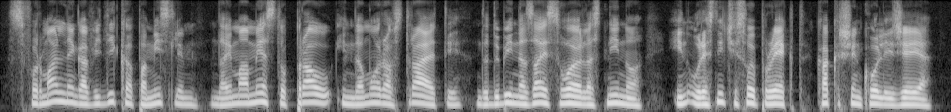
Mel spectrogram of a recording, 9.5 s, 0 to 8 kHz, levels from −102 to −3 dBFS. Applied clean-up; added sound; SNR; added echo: none; none; none; none.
